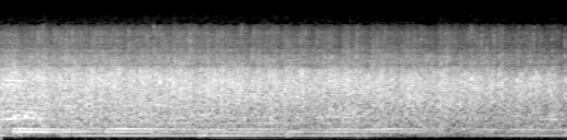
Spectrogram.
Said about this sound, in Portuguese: Ah, se é para aplaudir, aplaude.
